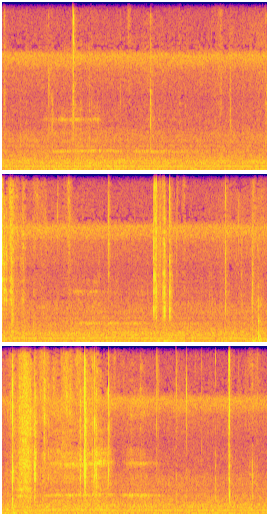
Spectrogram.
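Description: Thin wires rustle and small metal parts click softly under fingers.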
